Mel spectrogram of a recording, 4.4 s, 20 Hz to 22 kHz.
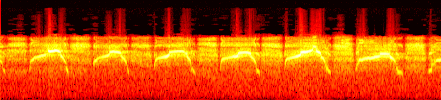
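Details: Returning Black stork arriving back at its Estonian nest, 16 April 2013, on a webcam; loud, evenly spaced whistles, each arching up and sliding down, about six in four seconds, with no other sounds.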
